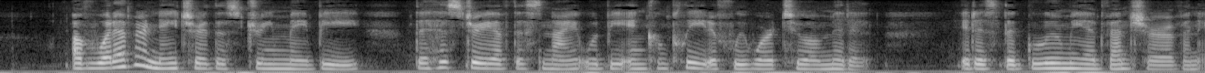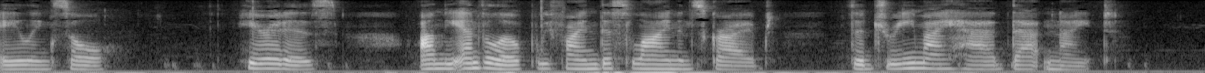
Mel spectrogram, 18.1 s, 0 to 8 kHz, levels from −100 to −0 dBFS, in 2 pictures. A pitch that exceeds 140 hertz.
Yes: medium, 185 Hz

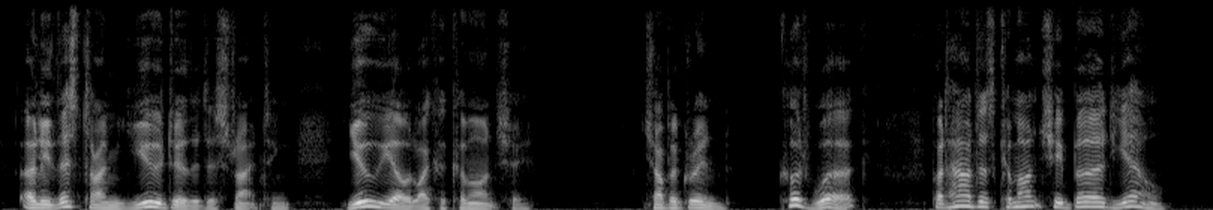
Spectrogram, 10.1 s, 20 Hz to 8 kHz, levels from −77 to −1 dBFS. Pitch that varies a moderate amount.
No: wide, 8.7 semitones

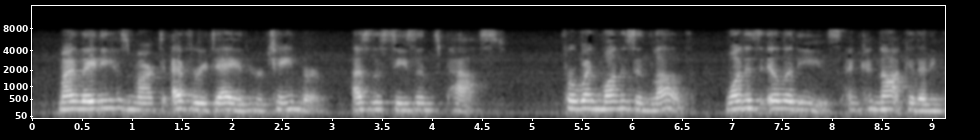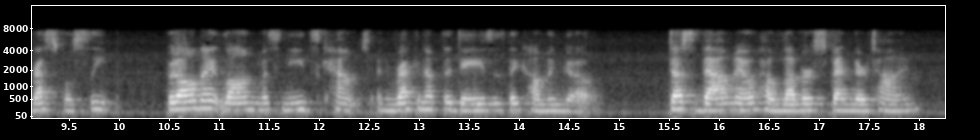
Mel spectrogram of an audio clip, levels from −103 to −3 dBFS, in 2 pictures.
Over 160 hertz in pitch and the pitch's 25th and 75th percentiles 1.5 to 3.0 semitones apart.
Yes: high, 190 Hz; narrow, 2.5 semitones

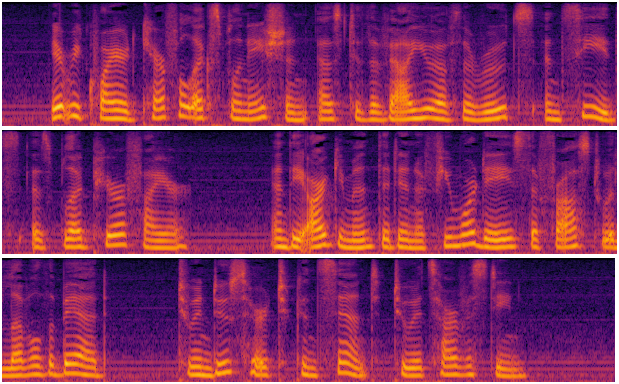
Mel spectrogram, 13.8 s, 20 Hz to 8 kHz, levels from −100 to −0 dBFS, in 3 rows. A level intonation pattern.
No: average, 3.3 semitones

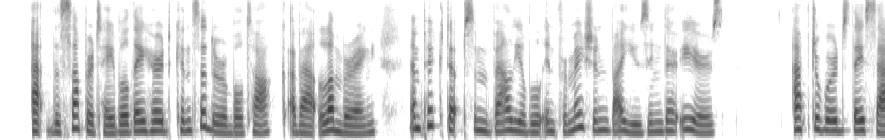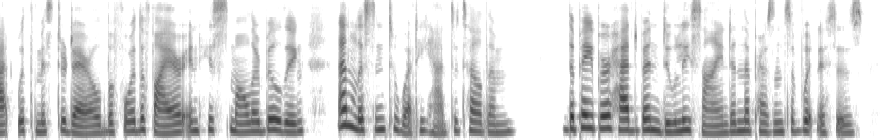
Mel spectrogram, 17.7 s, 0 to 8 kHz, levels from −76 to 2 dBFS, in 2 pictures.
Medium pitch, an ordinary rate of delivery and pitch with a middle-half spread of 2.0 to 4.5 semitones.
No: high, 205 Hz; average, 180 wpm; average, 3.5 semitones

